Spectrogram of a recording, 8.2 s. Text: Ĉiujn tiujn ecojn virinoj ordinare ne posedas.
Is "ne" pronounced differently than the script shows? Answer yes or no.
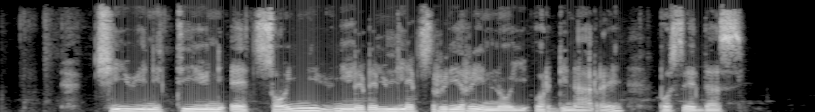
yes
